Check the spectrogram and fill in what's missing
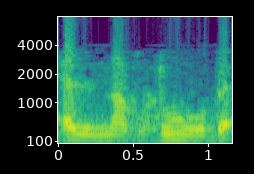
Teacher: خلاص، والغين اهي مفخمة، لكن هي اقل درجة من المفتوح. الغين اللي عليها السكون بتبقى اقل درجة في التفخيم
